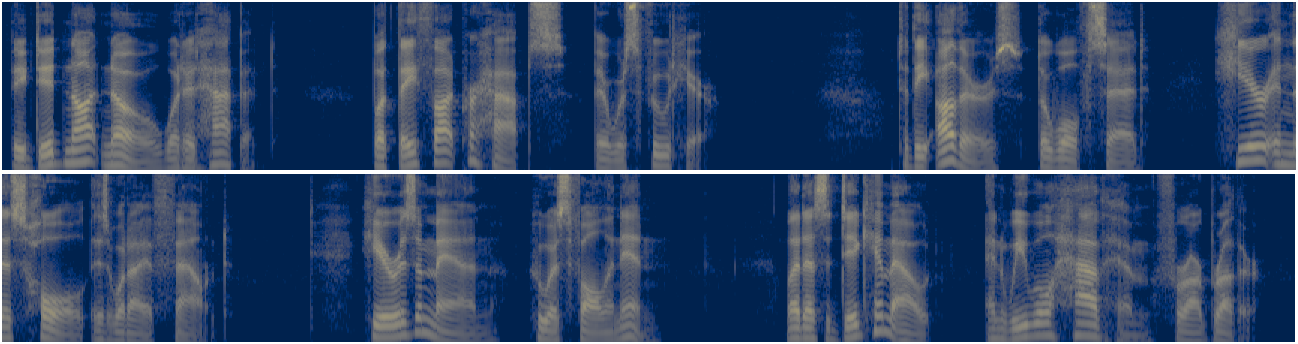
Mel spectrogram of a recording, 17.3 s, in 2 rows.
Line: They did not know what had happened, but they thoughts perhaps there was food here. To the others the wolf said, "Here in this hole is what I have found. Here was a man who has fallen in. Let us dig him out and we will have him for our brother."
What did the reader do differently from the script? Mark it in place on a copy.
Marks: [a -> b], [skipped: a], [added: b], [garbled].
They did not know what had happened, but they [thoughts -> thought] perhaps there was food here. To the others the wolf said, "Here in this hole is what I have found. Here [was -> is] a man who has fallen in. Let us dig him out and we will have him for our brother."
